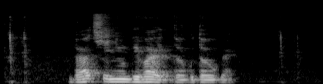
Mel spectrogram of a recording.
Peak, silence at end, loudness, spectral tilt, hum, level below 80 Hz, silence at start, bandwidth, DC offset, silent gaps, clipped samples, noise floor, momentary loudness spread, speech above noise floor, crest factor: -4 dBFS; 0.9 s; -20 LUFS; -7.5 dB/octave; none; -58 dBFS; 0.1 s; 11.5 kHz; under 0.1%; none; under 0.1%; -57 dBFS; 19 LU; 37 dB; 18 dB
